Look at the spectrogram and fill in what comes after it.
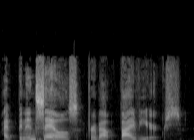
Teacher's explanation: longer and louder i've been in sales for about five years in this sentence the word sales and five years are stressed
